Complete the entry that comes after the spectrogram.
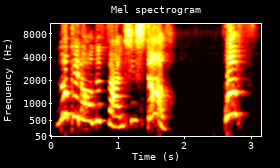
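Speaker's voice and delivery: high, loud excited puppy with a bark. A narrator's reading. Danny the dog marvelling at the palace, high and loud. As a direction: yip it out like an excited little dog. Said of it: "Danny the dog says".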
